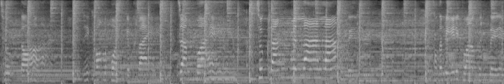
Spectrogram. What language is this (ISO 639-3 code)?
tha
